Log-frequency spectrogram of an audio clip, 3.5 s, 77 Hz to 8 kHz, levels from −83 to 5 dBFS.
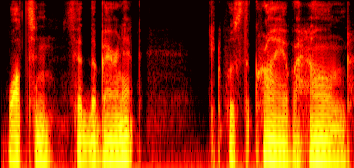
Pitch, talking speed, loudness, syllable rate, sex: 80 Hz, 185 wpm, -20 LUFS, 5.3 syllables/s, male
